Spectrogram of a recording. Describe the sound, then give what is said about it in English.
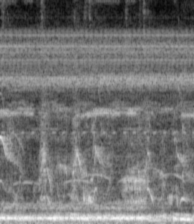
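A steady roaring drone from a troop of howler monkeys in the nearby rainforest fills the background, while several birds chirp and whistle over it. “As we round a bend, a troop of howler monkeys sound off from the nearby rainforest, accompanied by quite an array of bird songs.”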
